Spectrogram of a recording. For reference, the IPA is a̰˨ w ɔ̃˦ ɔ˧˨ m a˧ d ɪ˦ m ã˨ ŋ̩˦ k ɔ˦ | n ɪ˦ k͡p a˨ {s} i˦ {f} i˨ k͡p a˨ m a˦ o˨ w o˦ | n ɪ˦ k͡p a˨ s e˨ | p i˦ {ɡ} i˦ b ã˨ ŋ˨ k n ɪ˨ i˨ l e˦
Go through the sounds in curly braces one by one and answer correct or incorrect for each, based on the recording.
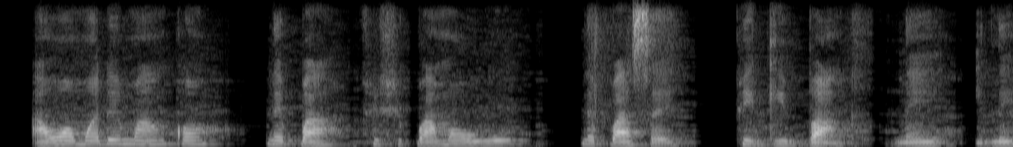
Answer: incorrect: f, correct, correct

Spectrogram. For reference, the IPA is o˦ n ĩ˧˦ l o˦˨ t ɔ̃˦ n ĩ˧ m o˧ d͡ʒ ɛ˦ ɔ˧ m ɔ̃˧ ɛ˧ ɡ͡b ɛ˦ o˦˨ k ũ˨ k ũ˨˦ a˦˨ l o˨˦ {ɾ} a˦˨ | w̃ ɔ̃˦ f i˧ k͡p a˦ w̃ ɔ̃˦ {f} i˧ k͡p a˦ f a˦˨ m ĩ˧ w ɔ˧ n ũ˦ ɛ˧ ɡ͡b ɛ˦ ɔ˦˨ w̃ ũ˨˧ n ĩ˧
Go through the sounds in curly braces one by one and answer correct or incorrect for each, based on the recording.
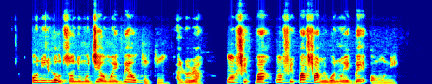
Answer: correct, correct

